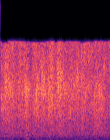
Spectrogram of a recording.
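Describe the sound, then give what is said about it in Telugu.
An audience claps together in a dense, even patter of many hands that holds at a moderate level without pause for about two seconds. “ఈ చప్పట్లు మీకోసమే.”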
